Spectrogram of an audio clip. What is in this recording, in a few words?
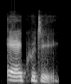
"equity", Indian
